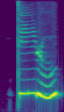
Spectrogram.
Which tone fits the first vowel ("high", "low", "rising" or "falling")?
high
